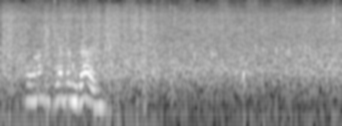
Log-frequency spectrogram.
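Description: Soft, steady Minecraft rain patters in the background with scattered drop-like ticks, while a voice briefly talks near the start.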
